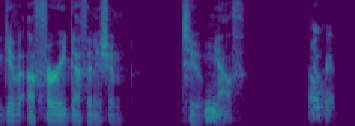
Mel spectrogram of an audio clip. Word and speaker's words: Meowth: All right, we now move on from Christine's clearly favorite Pokemon, Doug Trio, and now move on to Meowth. Wait, how do you say that? Meowth.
